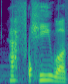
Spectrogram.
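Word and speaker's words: Cahciua: Me, Geod, and Kafkiwa. Kafkiwa, that's how you say it.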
